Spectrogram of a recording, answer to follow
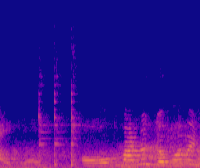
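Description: Tableware at a shared floor meal, chopsticks against bowls and plates, clinking lightly three times about half a second in, under background chatter.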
